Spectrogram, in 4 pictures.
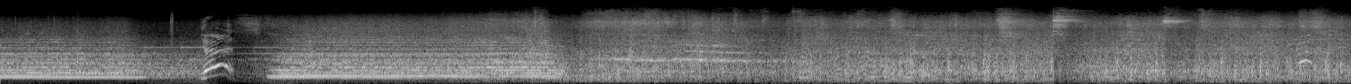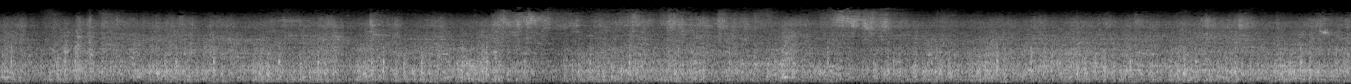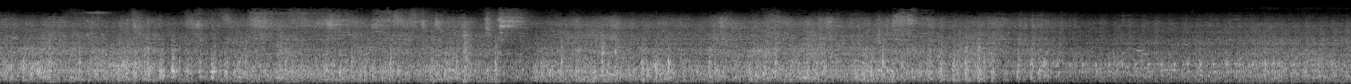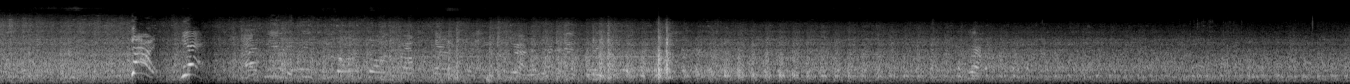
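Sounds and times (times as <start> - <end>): train wheels rumbling and clattering: 2.8 - 54.0
high wheel squeals: 6.0 - 8.0.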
